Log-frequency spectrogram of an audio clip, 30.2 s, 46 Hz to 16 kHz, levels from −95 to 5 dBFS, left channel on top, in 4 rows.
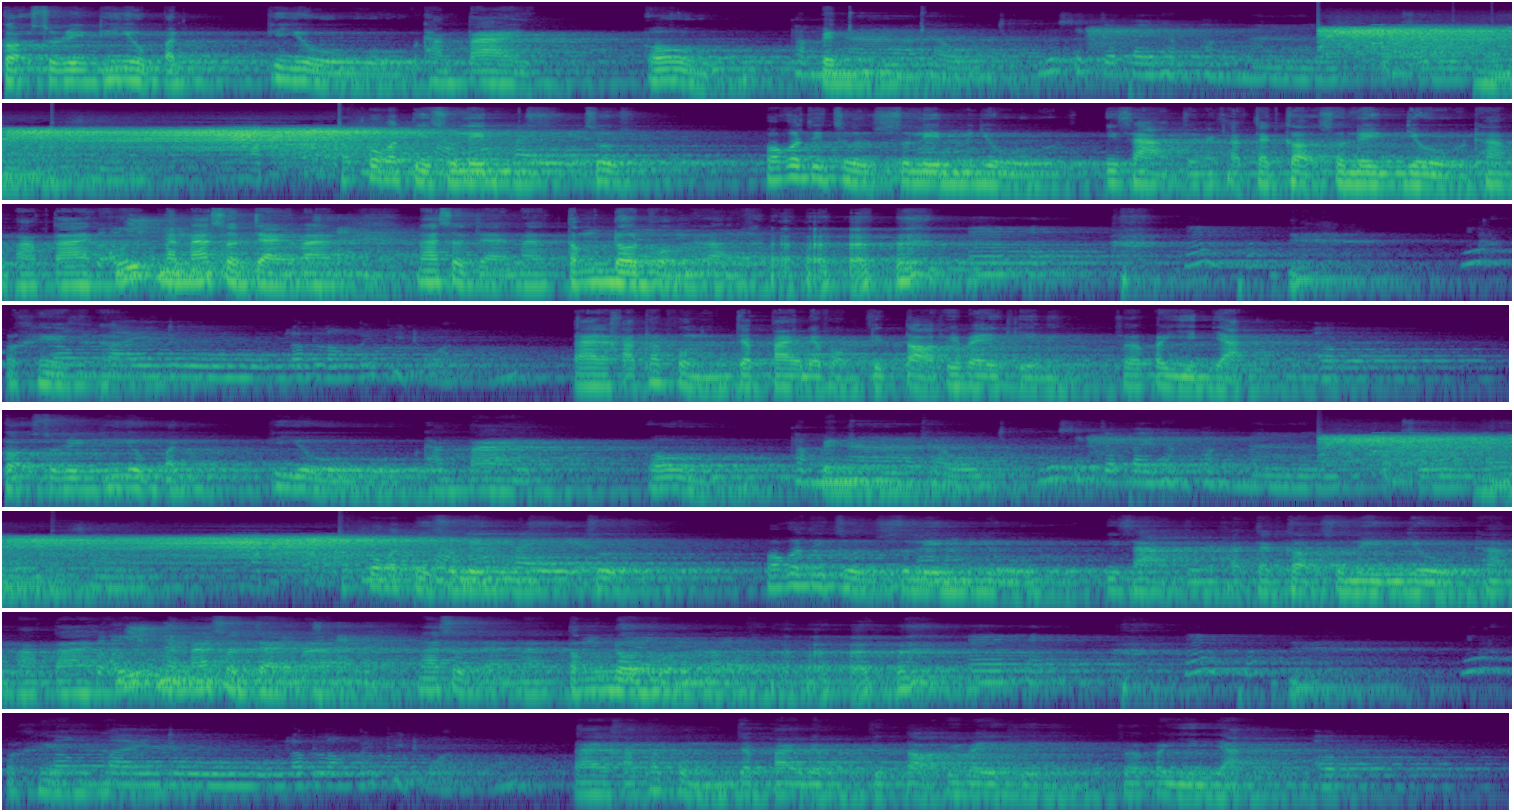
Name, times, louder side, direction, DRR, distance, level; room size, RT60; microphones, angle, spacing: voice 1, 0.0-0.9 1.3-2.7 3.2-3.6 4.1-4.5 7.4-7.8 9.2-10.2 10.5-10.7 11.4-16.8 17.2-19.8 20.7-20.9 21.5-21.9 22.7-23.3 25.5-28.9, left 4 dB, 80° left, 8 dB, 0.6 m, -29 dB
voice 2, 3.9-8.3 9.3-10.5 12.1-12.4 15.6-16.2 16.5-17.0 18.0-18.9 19.9-20.4 21.0-21.2 22.4-22.5 22.9-25.2 29.2-29.3, right 1 dB, ahead, 0 dB, 0.8 m, -36 dB
sound 1, 5.4-5.7 6.6-9.9, left 5 dB, 25° left, 0.3 m, -23 dB
15.5 x 9.3 x 2.7 m, 2.7 s
head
